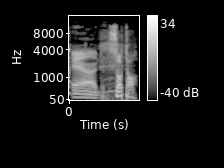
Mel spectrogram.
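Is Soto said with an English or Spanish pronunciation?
Spanish. Soto is said with a Spanish-style pronunciation. This is how local people say it. The speaker calls it right. "Instead of"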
